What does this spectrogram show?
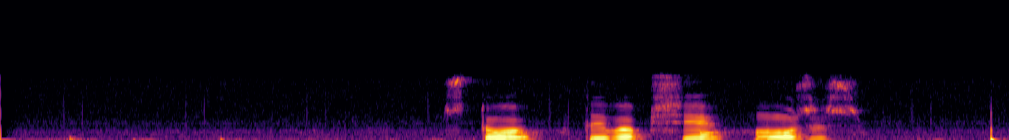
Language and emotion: Russian, neutral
